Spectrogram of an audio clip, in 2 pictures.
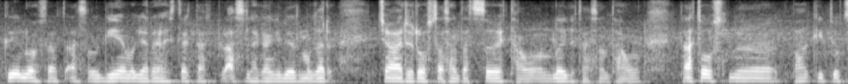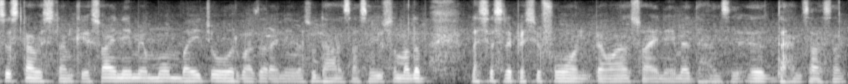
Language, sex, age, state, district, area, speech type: Kashmiri, male, 18-30, Jammu and Kashmir, Ganderbal, rural, spontaneous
